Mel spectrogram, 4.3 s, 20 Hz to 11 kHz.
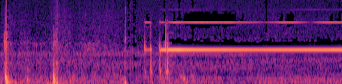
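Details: BMW E46 Touring, ignition on, engine off, reverse gear engaged: a single steady mid-pitched beep lasting about five seconds instead of pulsing, flagging a faulty parking sensor; the one with no or weakest clicks should be replaced.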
